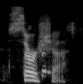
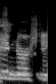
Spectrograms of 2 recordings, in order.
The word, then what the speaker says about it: Saoirse: again Sasha that's how you say her name inertia oh that's right you said inertia you said that and I couldn't I couldn't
